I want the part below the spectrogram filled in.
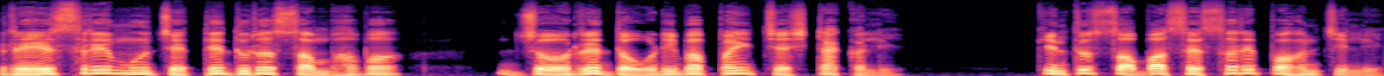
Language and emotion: Odia, sad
